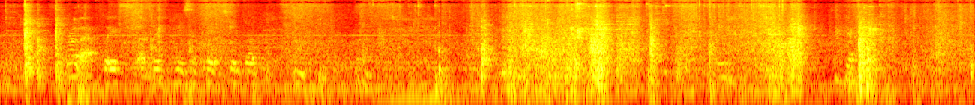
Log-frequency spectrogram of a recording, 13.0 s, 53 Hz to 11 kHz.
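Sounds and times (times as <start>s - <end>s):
debris scraping on floor: 6.2s - 13.0s.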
